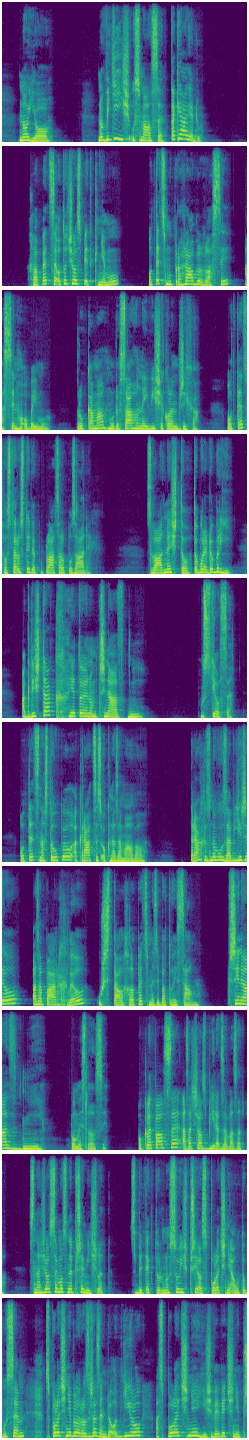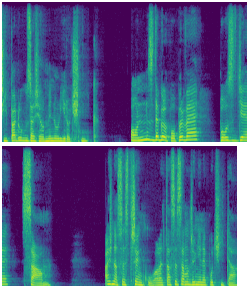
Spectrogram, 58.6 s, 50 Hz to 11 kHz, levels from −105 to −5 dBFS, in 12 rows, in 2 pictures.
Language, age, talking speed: Czech, 20-39, 120 wpm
